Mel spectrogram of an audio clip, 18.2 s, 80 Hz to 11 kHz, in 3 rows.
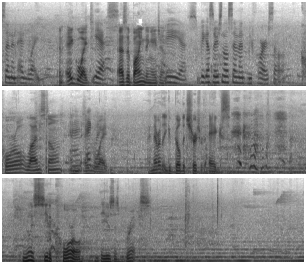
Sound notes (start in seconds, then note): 11.1 laughing; 15.4 haunting music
